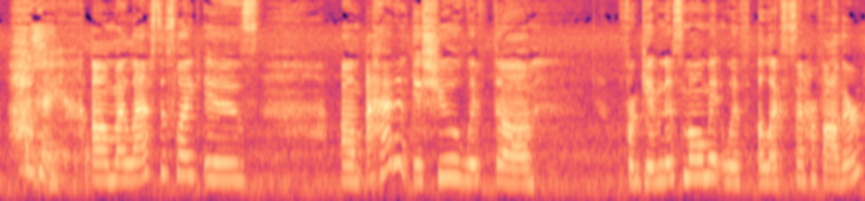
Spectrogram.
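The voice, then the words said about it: Out of breath. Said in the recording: “I'm out of breath because I had to go run and get my cord from my computer”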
